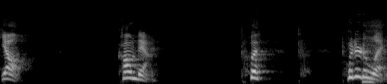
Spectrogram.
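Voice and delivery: mock-exasperated telling-off in short bursts; playful reprimand, punched out; exasperated scolding. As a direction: tell them off with pauses between commands. Scolding swooning women in acted quote.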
